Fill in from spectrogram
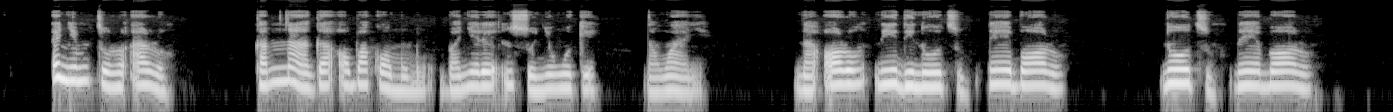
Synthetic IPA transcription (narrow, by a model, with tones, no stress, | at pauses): e˦ɲi˨m̩˦tʊ˨ɾʊ˨ʔa˦ɾɔ˨ | ka˨m̩˦na˨a˨ɡa˦ʔɔ˦ba˦kɔ˨mʊ˨mʊ̰˨ba˨ɲe˦ɾe˦n̩˦so˨ɲe˦ŋʷe˦ke˦ | na˨ŋʷaː˦˨ɲɪ̰˨ | na˨ʔɔ˦ɾʊ˦ni˦dɪ˦no˦tu˨ne˦bɔ˦ɾʊ˦ | no˦tu˨ne˦bɔ˦ɾʊ˦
